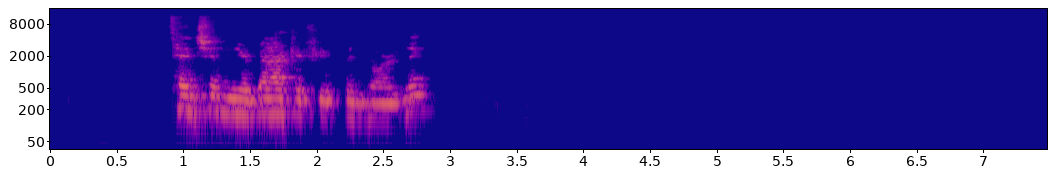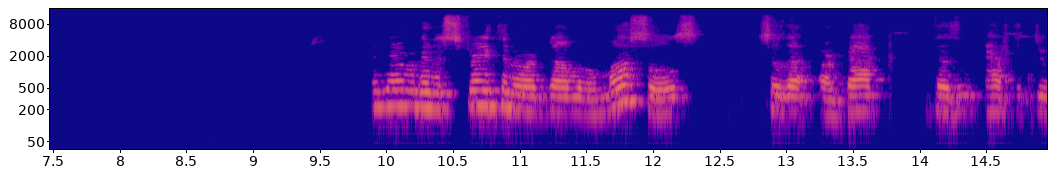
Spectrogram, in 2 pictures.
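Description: A woman speaks calmly through a microphone, as if instructing.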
